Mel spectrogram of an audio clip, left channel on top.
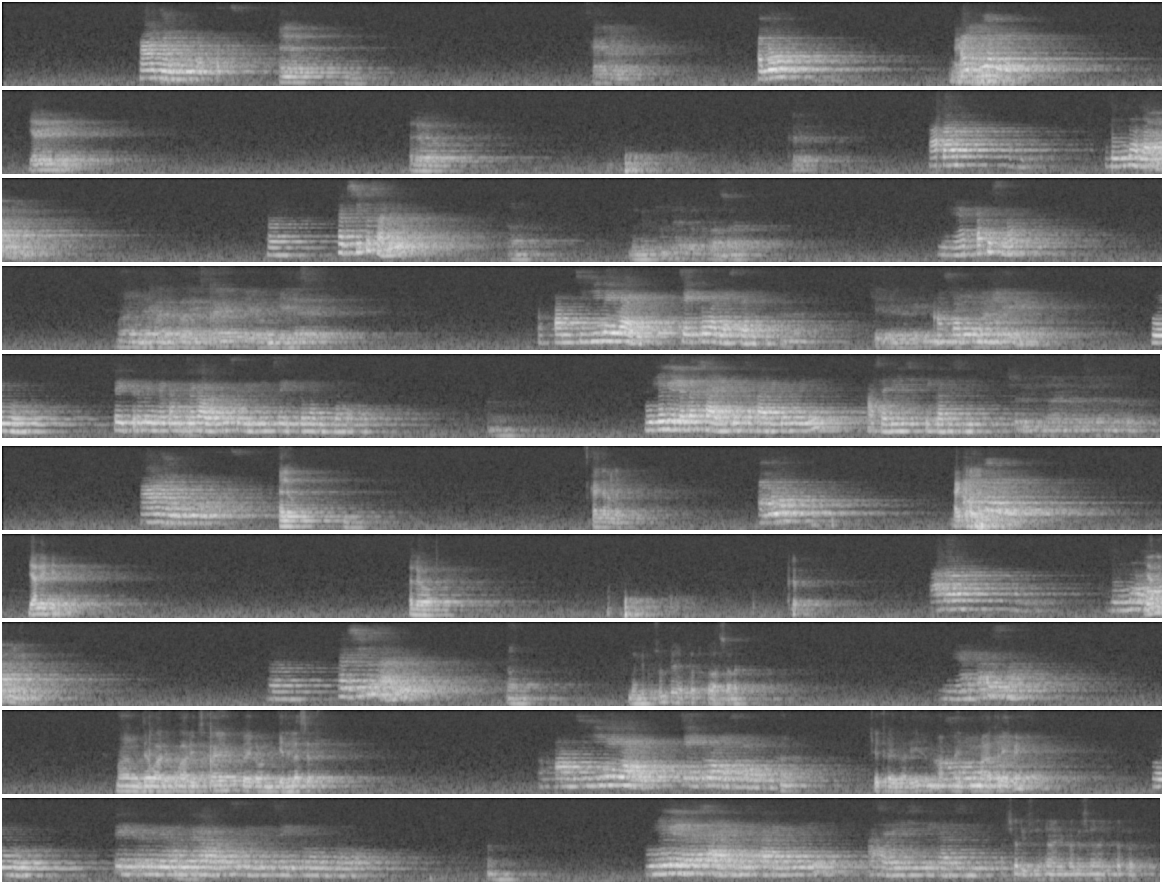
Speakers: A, on the left; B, on the right.
A: हा जेवलो बघ आत्ताच.
B: हॅलो ह, काय करायला.
A: हॅलो,
B: <inaudible> काय करायलाय
A: ऐकू यालय का नाही?
B: यालय की. हॅलो, हॅलो,
A: आता, जेवून झालं आता.
B: यालय की मला ऐकव.
A: हा, फरशी पुसालोय ओ.
B: हा हा, झाली पुसून काय आताच
A: ओ
B: वास आला.
A: नाही आत्ता पुसलो.
B: मग उद्या वा वारीचं काय काही कोण गेलेला असंत.
A: आता आमची ही नाही वारी चैत्र वारी असत्या आमची.
B: हा, चैत्र वारी आहे. हा
A: आषाढी
B: म्हणजे तुम्ही
A: नाही
B: माळकरी आहे काय?
A: होय होय, चैत्र महिन्यात
B: हा
A: आमच्या
B: हा
A: गावातली सगळी जण चैत्र वारीला जातात.
B: हा.
A: मुलं गेल्यात आज शाळेत त्यांचा कार्यक्रम आहेनं आषाढी एकादशीनि
B: आषाढी ची हा एकादशी हा हे करतात.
